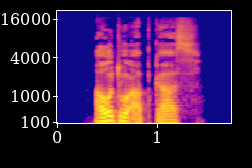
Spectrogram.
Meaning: car exhaust fumes
- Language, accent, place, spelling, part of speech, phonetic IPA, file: German, Germany, Berlin, Autoabgas, noun, [ˈaʊ̯toˌʔapɡaːs], De-Autoabgas.ogg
